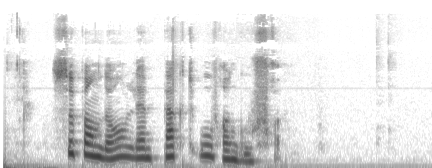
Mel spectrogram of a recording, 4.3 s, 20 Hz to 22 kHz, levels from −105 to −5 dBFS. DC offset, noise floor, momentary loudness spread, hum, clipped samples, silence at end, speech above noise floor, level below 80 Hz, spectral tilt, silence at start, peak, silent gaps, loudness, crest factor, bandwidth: under 0.1%; -74 dBFS; 13 LU; none; under 0.1%; 1.55 s; 36 dB; -68 dBFS; -5.5 dB/octave; 0.05 s; -22 dBFS; none; -38 LUFS; 18 dB; 16 kHz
